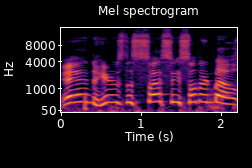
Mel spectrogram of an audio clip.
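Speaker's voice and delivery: very high wrestling ring announcer voice, big call. Objecting to how she gets introduced, imitating an announcer. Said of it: "I don't want the announcer guy going".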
